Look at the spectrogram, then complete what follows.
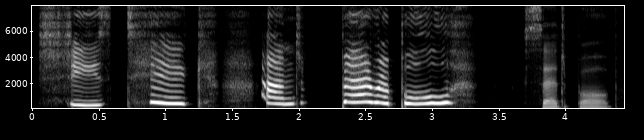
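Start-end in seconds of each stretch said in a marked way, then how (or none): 0.0-3.1 very high, loud, slow wail; squealing little creature in alarm; frightened tiny creature. A narrator's reading. Frightened Bob describes the Groke.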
